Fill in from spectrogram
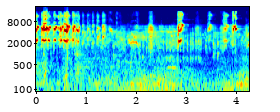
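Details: Song of rosy-faced lovebirds alongside Fischer's lovebirds, meant to encourage breeding: sharp, piercing high chirps in quick irregular bursts, loud at first, softer twittering in the middle, then a few strong squeaks again.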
